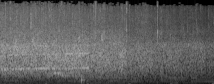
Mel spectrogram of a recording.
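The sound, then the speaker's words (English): A crowd at a How To Academy event applauds Ruby Wax and Julia Samuel steadily, a dense wash of clapping that holds at a fairly loud, even level, with a few low thumps underneath and no one speaking over it. “That's all we have time for, but please can we give all a huge round of applause for Ruby and Julia.”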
